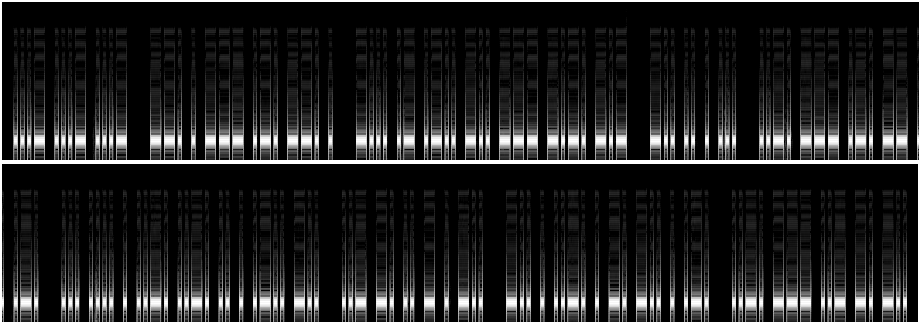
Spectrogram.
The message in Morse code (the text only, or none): VVV GEORGE BALDOCK DIES FORMER SHEFFIELD UNITED DEFENDER FOUND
